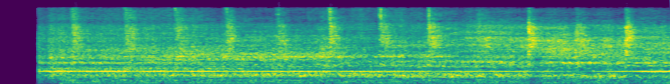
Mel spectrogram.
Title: SEAL AIR FAN ABNORMAL SOUND #youtubeshorts #trending #ErSaab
